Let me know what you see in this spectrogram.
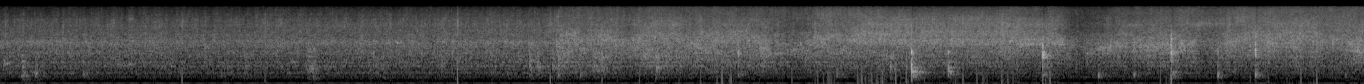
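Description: Thin strips of raw chicken sizzling in hot oil in a non-stick electric wok. About halfway in a wooden spatula starts stirring them, adding light scrapes and taps against the pan, and the sizzle grows louder.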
